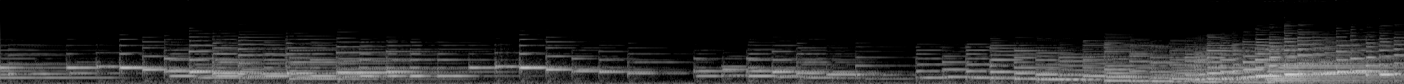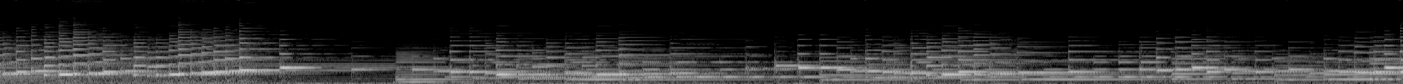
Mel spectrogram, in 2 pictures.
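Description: No technical faults are audible in this music.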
